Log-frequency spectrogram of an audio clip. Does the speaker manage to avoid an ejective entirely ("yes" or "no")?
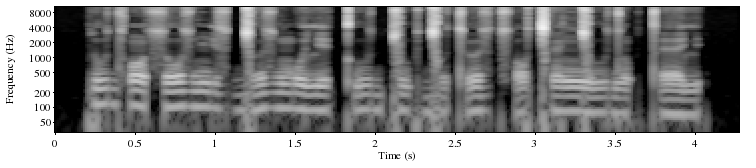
no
